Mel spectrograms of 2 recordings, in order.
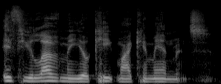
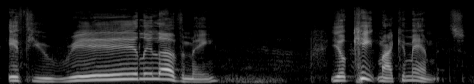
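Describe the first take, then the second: First: It is said in a plain, neutral tone. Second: It is said in a suspicious, demanding tone.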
